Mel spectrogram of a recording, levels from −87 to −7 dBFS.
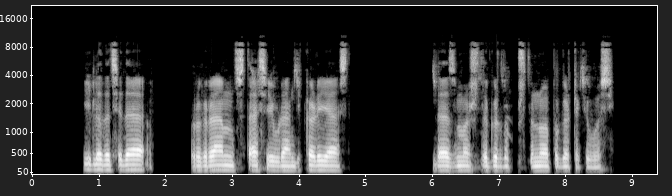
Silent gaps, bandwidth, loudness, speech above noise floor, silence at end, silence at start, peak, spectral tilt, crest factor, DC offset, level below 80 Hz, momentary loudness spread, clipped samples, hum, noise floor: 1.83-2.37 s, 4.78-5.99 s; 9.4 kHz; -15 LUFS; over 76 dB; 0.7 s; 0.75 s; 0 dBFS; -4 dB/octave; 16 dB; under 0.1%; -52 dBFS; 8 LU; under 0.1%; none; under -90 dBFS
